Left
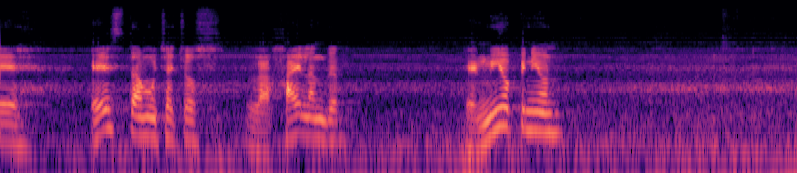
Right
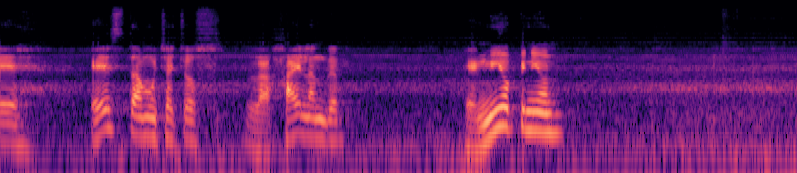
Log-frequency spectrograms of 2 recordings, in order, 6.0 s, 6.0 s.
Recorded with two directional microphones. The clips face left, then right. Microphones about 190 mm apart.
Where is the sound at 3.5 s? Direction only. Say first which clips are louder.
Right 5 dB; 25° right (ahead or behind).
